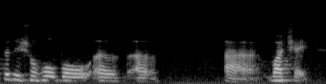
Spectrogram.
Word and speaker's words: Waakye: And when you see the word wache, it is spelled Waakye, and it's pronounced wache. So be aware of that. You're going to go wakie, wacky, wacky, wacky. No, wache.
